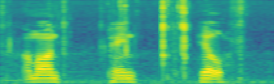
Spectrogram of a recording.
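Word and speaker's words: Payne: There was yesterday when I was on 10th South Hill and Pain Street. Keep going down that pain street. P A Y N E. That's how you annunciate it or spell it.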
